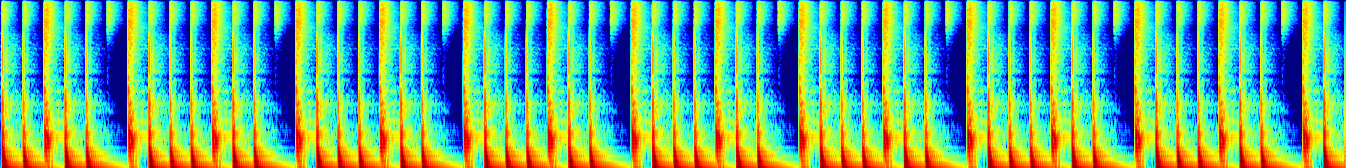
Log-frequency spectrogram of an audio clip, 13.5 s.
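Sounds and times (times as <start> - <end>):
drum: 0.0 - 13.4.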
